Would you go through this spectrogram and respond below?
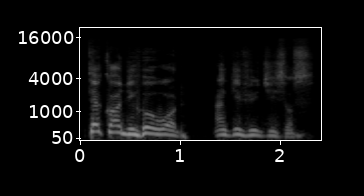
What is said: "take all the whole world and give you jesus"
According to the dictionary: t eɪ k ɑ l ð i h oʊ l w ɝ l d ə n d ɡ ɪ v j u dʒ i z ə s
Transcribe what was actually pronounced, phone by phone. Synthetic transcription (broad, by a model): t eɪ k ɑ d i h oʊ l w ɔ d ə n ɡ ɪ v j u dʒ i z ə s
